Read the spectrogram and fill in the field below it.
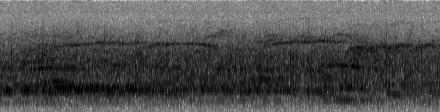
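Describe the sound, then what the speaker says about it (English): Crowd at a professional boxing event applauding a novice boxer after his third pro fight, a steady continuous roar of clapping and cheering with occasional whoops throughout. "I think that itself awards a round of applause for young Sean."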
